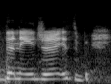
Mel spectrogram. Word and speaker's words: Denaja: That's not my name. It's Denaja.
